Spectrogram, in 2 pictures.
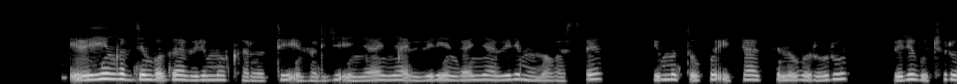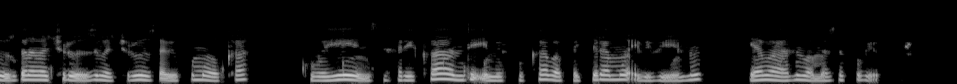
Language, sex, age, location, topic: Kinyarwanda, female, 18-24, Huye, agriculture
